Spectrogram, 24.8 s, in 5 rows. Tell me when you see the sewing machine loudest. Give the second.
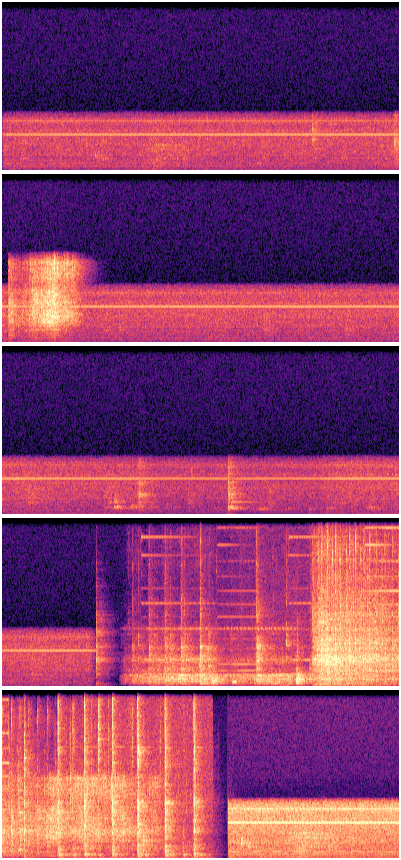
19 s.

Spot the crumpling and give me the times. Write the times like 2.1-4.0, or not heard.
5.0-5.9, 20.1-21.9.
